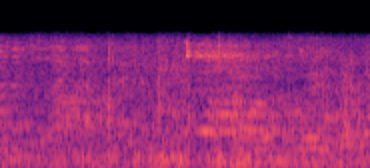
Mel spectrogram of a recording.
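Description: Table tennis ball clicking off paddles and the table during a rally, over the chatter of voices from the surrounding hall.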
